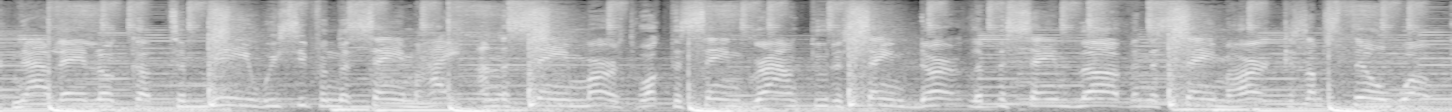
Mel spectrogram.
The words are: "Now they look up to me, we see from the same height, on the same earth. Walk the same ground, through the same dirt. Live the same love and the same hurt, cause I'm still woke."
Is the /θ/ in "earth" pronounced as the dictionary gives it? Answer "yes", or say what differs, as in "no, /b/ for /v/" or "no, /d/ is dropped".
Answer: yes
